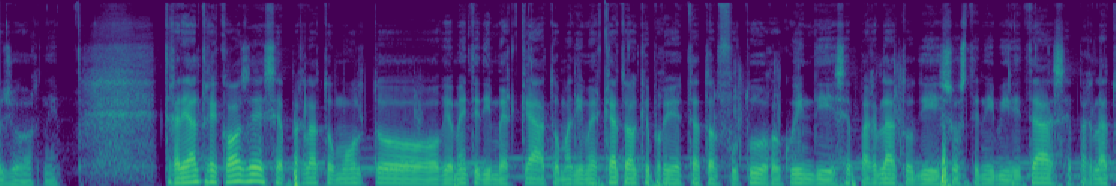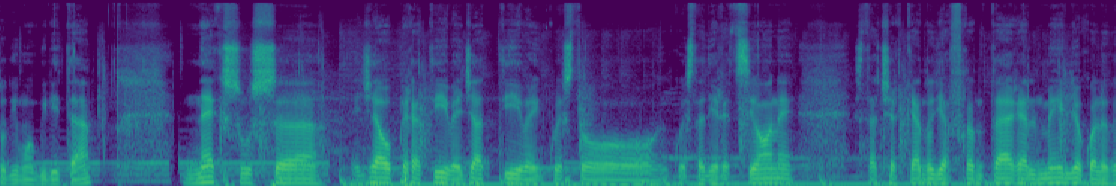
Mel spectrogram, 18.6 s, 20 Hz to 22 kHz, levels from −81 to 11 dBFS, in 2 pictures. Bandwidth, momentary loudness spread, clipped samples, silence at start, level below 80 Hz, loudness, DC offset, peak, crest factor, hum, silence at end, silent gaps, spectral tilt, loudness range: over 20 kHz; 11 LU; under 0.1%; 0 s; -34 dBFS; -20 LUFS; under 0.1%; 0 dBFS; 20 dB; none; 0 s; none; -5 dB/octave; 3 LU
